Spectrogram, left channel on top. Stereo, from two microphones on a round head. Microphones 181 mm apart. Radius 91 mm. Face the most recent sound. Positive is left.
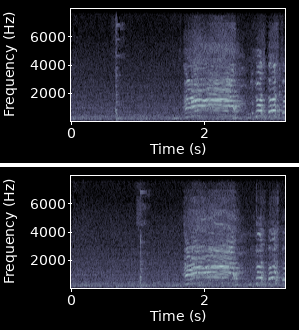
turn(degrees=25)  # may be behind; listen again after turning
